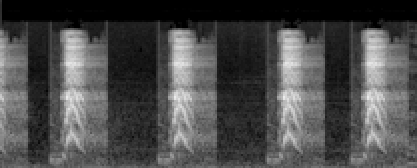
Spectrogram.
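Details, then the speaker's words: Repeated high, squeaky whistling calls, about one a second, from a boy in Hyderabad who whistles when talking, laughing, sneezing or coughing; endoscopy found he had swallowed a whistle. "ఈ బాలుడు mimicry చేయడం లేదు గారడ అంతకన్నా కాదు కానీ అతను మాట్లాడితే whistle నవ్వినా whistle సౌండే తుమ్మినా దగ్గినా"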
